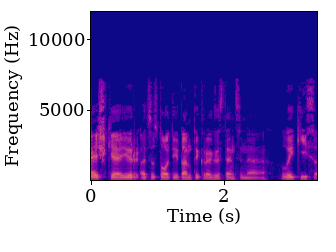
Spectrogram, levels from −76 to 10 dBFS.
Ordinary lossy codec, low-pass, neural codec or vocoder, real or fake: MP3, 32 kbps; 7.2 kHz; none; real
